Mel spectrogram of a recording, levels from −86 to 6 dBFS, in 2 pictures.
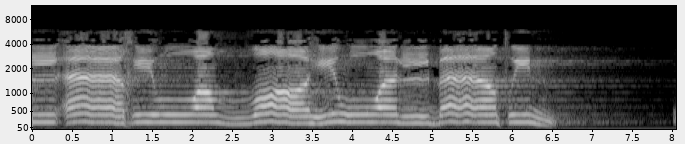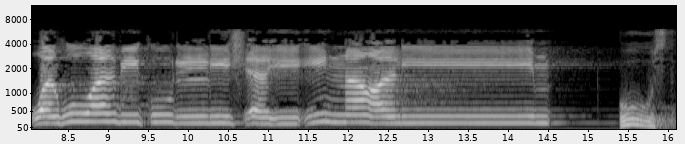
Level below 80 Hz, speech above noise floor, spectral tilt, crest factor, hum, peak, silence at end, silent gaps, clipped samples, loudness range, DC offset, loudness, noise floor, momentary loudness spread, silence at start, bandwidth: -62 dBFS; 47 dB; -5.5 dB/octave; 16 dB; none; -2 dBFS; 0.05 s; none; under 0.1%; 5 LU; under 0.1%; -18 LUFS; -66 dBFS; 10 LU; 0 s; 6.2 kHz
